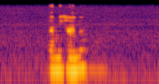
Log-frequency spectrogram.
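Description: A young woman speaks briefly and close to a microphone.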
